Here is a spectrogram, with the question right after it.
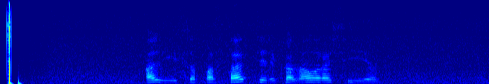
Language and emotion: Russian, neutral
